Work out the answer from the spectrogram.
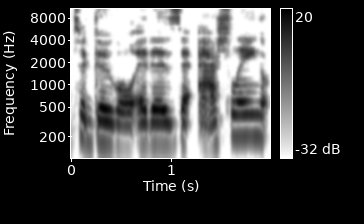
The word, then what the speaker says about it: Aisling: I actually looked up the correct pronunciation of her name. Um, and it is, according to Google, it is the Ashling R.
